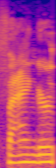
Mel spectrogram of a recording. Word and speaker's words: Finger: Didn't somebody say it's pronounced Fanger though? Yeah. Well, but that's with the Tennessee twang.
